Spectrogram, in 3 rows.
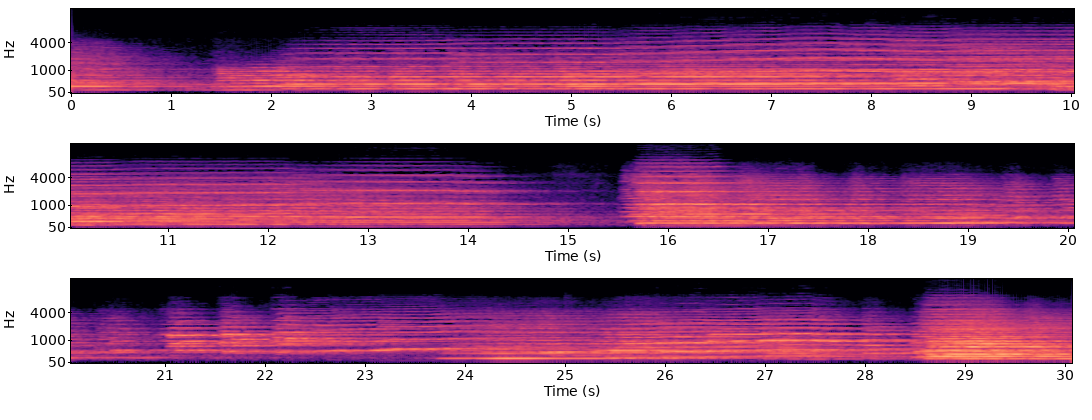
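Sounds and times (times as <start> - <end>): string orchestra playing: 0.0 - 30.0.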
